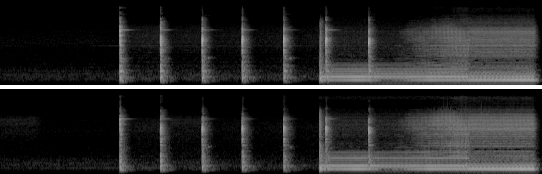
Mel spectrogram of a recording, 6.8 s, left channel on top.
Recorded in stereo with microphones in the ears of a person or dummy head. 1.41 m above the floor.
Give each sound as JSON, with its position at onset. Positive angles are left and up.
{"t": 1.5, "sound": "hammering", "side_deg": 15, "distance_m": 0.9}
{"t": 4.0, "sound": "a microwave", "side_deg": -80, "distance_m": 1.7}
